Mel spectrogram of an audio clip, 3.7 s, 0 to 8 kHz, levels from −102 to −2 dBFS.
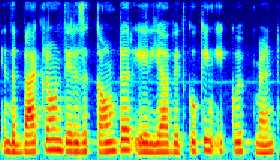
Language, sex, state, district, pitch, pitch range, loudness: English, female, Karnataka, Bangalore, 165 Hz, 160-175 Hz, -16 LUFS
